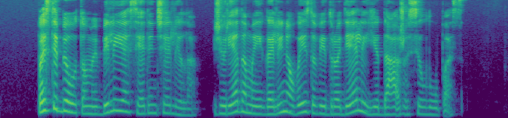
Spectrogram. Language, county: Lithuanian, Vilnius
